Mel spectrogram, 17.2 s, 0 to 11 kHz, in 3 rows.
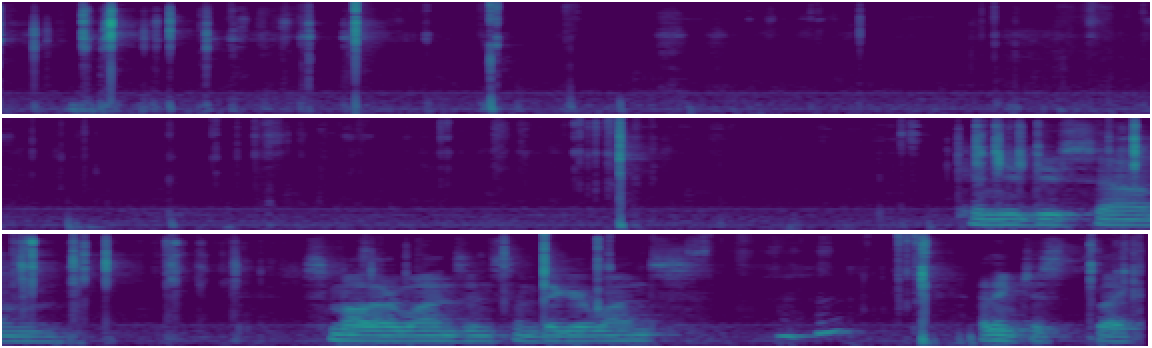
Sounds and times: Lego bricks clicking together 0.0 - 2.6
Lego bricks clicking together 8.6 - 9.0
Lego bricks clicking together 10.5 - 15.0
Lego bricks clicking together 15.8 - 16.2
Lego bricks clicking together 16.9 - 17.2

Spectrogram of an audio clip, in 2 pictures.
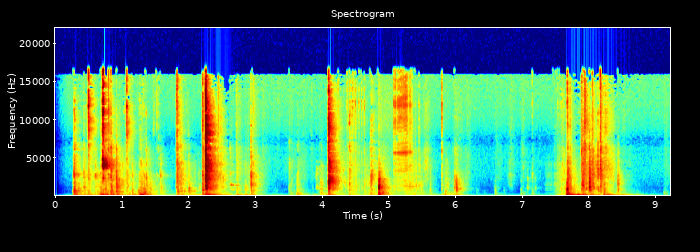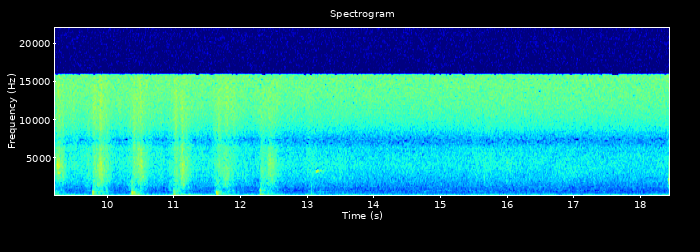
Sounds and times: door 0.3 - 6.1
steps 9.0 - 12.6

